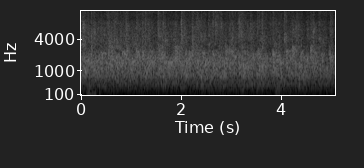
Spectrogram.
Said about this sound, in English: Can you give her a round of applause for sharing her story?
